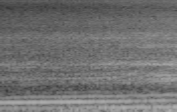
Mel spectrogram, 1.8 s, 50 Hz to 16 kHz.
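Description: An MV Agusta Brutale 800 engine holds a steady, loud, close revving drone with strong sustained tones and no voices.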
